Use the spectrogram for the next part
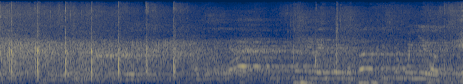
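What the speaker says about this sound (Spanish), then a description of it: "Estoy aplaudiendo como los de los sordomudos." A run of sharp hand claps at a fan convention opening, evenly spaced for about two seconds, followed by background voices and event noise.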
